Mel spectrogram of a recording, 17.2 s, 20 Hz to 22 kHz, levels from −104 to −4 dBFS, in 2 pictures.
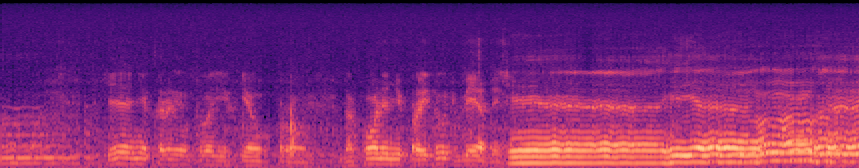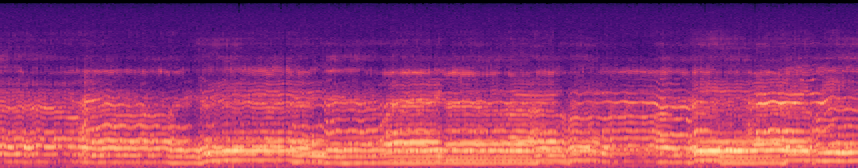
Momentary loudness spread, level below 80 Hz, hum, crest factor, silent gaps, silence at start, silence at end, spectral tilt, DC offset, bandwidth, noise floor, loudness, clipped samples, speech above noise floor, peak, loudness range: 18 LU; -56 dBFS; none; 16 dB; none; 0 s; 0 s; -7 dB/octave; under 0.1%; 14.5 kHz; -41 dBFS; -21 LUFS; under 0.1%; 18 dB; -4 dBFS; 14 LU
